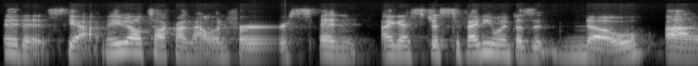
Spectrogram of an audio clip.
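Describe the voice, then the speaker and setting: A woman with an American accent speaks at a moderate pace in an ordinary speaking voice, her pitch varying in the usual way. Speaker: freelancer. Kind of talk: casual interview.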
